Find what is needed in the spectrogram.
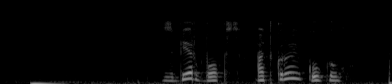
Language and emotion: Russian, neutral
